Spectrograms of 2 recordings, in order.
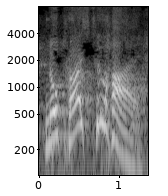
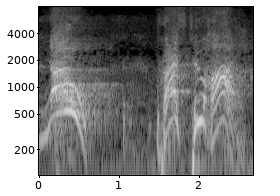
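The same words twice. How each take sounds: First: There is no pause after the word no. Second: There is a pause after the word no. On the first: Any price is acceptable, so buy it. "they forgot to put the little pause" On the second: The price is too high, so do not buy it. "the little pause between the "no" and the "price too high.""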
